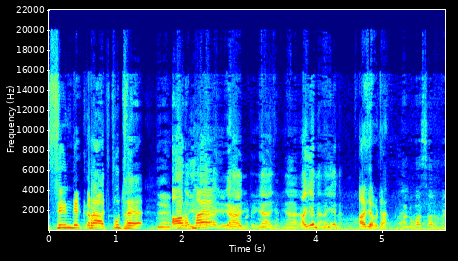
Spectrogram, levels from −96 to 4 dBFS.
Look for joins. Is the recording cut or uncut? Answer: uncut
